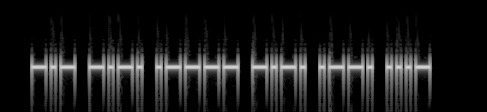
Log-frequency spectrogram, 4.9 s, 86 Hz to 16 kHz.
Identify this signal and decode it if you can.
Morse code, heard as a keyed tone, about 25 wpm, 700 Hz. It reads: KC1CPV
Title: USA Call Signs - 6 Characters - Repeated 3x - 25wpm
